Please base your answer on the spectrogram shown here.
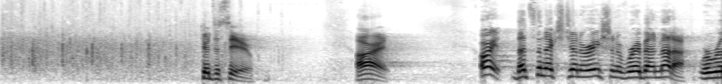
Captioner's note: cheering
